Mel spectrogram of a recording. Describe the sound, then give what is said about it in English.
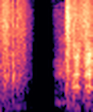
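A sheep bleats twice in quick succession, two short, fairly loud baas separated by a brief gap of silence, with no talking over them. “Pink sheep.”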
